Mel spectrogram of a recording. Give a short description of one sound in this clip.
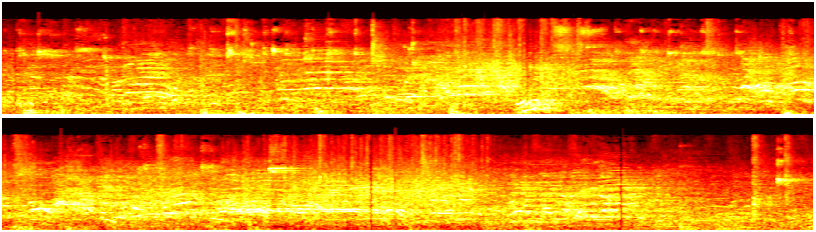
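A crowd cheers and chatters loudly in an echoing gym.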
